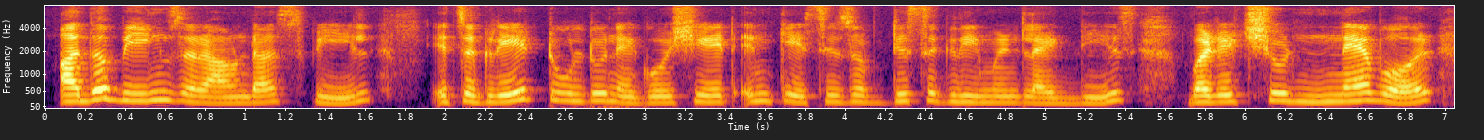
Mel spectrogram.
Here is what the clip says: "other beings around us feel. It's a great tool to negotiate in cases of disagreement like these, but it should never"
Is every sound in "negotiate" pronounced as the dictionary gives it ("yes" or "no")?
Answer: yes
